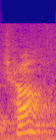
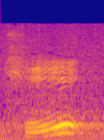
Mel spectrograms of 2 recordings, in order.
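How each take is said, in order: First: The syllable is said as cha. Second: The syllable is said as chi, falling tone. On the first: The speaker calls it wrong. "不能读个差" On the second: The speaker calls it right. "去声就是迟啊"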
